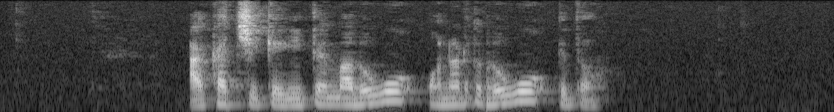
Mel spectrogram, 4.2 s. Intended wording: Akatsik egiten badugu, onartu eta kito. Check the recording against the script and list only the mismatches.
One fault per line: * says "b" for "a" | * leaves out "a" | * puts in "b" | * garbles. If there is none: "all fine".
* says "badugu" for "eta"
